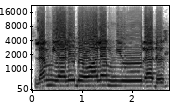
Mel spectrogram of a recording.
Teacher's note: لم یلد، یہاں پر میم ساکن کا قاعدہ یعنی رول اپلائی ہو رہا ہے۔ جب میم ساکن کے بعد با اور میم کے علاوہ کوئی بھی حرف آ جائے، جس طرح کہ یہاں پر یا موجود ہے، تو وہاں غنہ نہیں کرتے، یعنی اس طرح نہیں پڑھنا لم یلد ولم یولد، اس طرح نہیں، بلکہ ملا کے پڑھنا ہے، لم یلد ولم یولد۔ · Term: اظہار شفوی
